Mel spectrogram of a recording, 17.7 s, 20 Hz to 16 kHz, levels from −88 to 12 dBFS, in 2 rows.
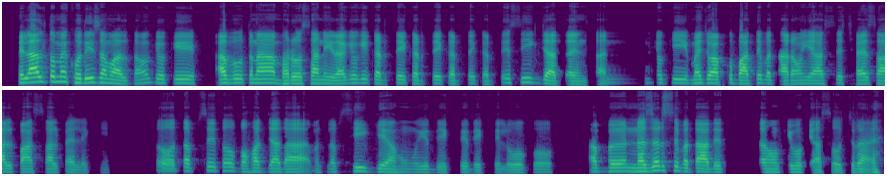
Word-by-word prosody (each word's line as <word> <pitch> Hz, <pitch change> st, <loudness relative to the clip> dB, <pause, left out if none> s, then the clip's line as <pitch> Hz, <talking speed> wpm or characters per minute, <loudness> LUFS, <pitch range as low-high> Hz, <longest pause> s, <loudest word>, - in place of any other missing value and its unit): फिलहाल 200 Hz, +5 st, +9 dB
तो 225 Hz, -, +4 dB
मैं 220 Hz, 0 st, +3 dB
खुद 185 Hz, -2 st, +2 dB
ही 190 Hz, -, +7 dB
सँभालता 150 Hz, -6 st, +2 dB
हूँ, 165 Hz, +3 st, -3 dB
क्योंकि 165 Hz, -1 st, -1 dB, 0.3 s
अब 165 Hz, 0 st, +6 dB
उतना 170 Hz, 0 st, +4 dB
भरोसा 145 Hz, +1 st, +2 dB
नहीं 145 Hz, -2 st, -1 dB
रहा, 135 Hz, +1 st, +4 dB
क्योंकि 170 Hz, +1 st, -2 dB
करते-करते, 150 Hz, 0 st, -2 dB
करते-करते, 140 Hz, +4 st, -7 dB
सीख 185 Hz, -1 st, -6 dB
जाता 125 Hz, -3 st, +3 dB
है 125 Hz, -, +2 dB
इंसान। 80 Hz, -10 st, -8 dB, 0.4 s
क्योंकि 165 Hz, -1 st, -4 dB
मैं 160 Hz, -, +4 dB
जो 165 Hz, -, +2 dB
आपको 160 Hz, +2 st, +3 dB
बातें 145 Hz, +3 st, +3 dB
बता 150 Hz, -3 st, -1 dB
रहा 140 Hz, +1 st, -1 dB
हूँ, 145 Hz, -, -4 dB
ये 140 Hz, -, -1 dB
आज 135 Hz, 0 st, +1 dB
से 140 Hz, +2 st, -8 dB
6 145 Hz, -1 st, 0 dB
साल, 135 Hz, -1 st, 0 dB
5 125 Hz, 0 st, -1 dB
साल 125 Hz, -1 st, -5 dB
पहले 110 Hz, 0 st, -9 dB
की 110 Hz, -, -34 dB
हैं, 115 Hz, -, -30 dB, 0.5 s
तो 95 Hz, -1 st, -3 dB
तब 165 Hz, -, -1 dB
से 180 Hz, -1 st, -4 dB
तो 170 Hz, 0 st, -4 dB
बहुत 145 Hz, +1 st, -3 dB
ज़्यादा 130 Hz, -2 st, 0 dB, 0.2 s
मतलब 130 Hz, -1 st, -12 dB
सीख 150 Hz, +3 st, -4 dB
गया 135 Hz, -3 st, -1 dB
हूँ, 125 Hz, 0 st, -11 dB
ये 125 Hz, -, -8 dB
देखते-देखते 120 Hz, 0 st, -12 dB
लोगों 110 Hz, -1 st, -7 dB
को। 65 Hz, -9 st, -11 dB, 0.4 s
अब 145 Hz, -1 st, -3 dB, 0.3 s
नज़र 180 Hz, +6 st, +5 dB
से 185 Hz, 0 st, -4 dB
बता 145 Hz, -3 st, +3 dB
देता 130 Hz, 0 st, -7 dB
हूँ 130 Hz, 0 st, -3 dB
कि 130 Hz, -, -7 dB
वो 130 Hz, -, -2 dB
क्या 115 Hz, -, -2 dB
सोच 115 Hz, +2 st, -9 dB
रहा 125 Hz, -3 st, -2 dB
है। 125 Hz, -, -6 dB
145 Hz, 215 wpm, -21 LUFS, 125-165 Hz, 0.5 s, फिलहाल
